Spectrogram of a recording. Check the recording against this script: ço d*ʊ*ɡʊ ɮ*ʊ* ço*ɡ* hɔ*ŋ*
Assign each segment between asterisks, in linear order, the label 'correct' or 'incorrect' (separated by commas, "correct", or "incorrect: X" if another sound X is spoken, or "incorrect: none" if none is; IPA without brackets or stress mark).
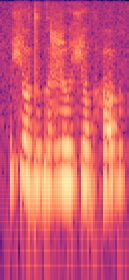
incorrect: u, incorrect: u, correct, incorrect: ɡ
